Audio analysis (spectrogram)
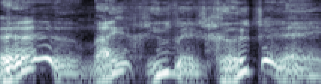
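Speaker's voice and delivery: drawn-out, high, swooping cartoon dog voice. Asked to, speaker congratulates the other on a victory, cartoon dog voice. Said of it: "in the voice of a cartoon dog".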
